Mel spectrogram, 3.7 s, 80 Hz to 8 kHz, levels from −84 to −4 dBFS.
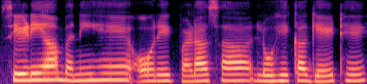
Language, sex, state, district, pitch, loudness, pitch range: Hindi, female, Madhya Pradesh, Bhopal, 210 Hz, -16 LUFS, 205-225 Hz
